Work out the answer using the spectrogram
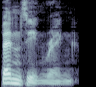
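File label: "benzene ring", English, British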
